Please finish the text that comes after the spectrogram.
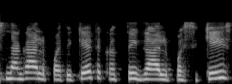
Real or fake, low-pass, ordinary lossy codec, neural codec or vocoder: real; 7.2 kHz; MP3, 96 kbps; none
